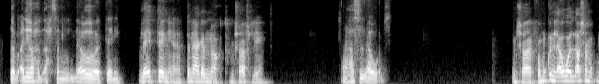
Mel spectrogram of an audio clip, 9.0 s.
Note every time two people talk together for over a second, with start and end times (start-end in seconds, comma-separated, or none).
none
